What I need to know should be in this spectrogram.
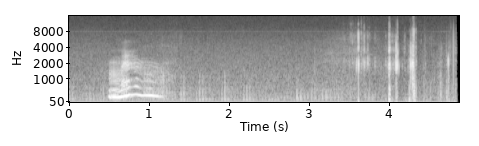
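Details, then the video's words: Domestic cat giving a single drawn-out morning meow, lasting under a second with a gently falling tone, followed by quiet room sound and a few sharp clicks. "Morning Meow"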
